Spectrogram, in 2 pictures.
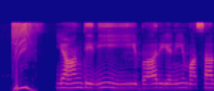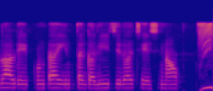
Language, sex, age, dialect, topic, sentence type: Telugu, female, 36-40, Southern, agriculture, statement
